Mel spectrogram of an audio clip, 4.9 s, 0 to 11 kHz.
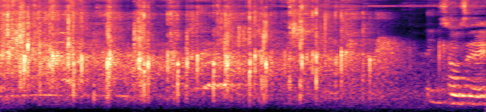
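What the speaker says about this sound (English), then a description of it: "how about a round of applause for Sanu?" An audience claps steadily for about four seconds to welcome a new judge at a 2015 Shark Tank event in San Francisco, then the applause thins into a brief murmur.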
